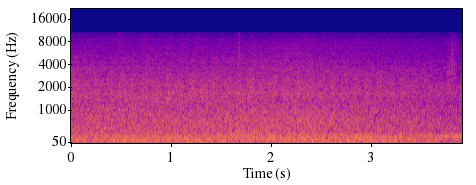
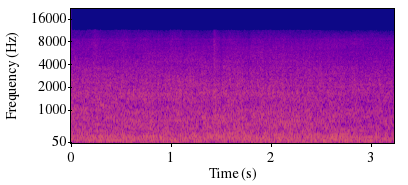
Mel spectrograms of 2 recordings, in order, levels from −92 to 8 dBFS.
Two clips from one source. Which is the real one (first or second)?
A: first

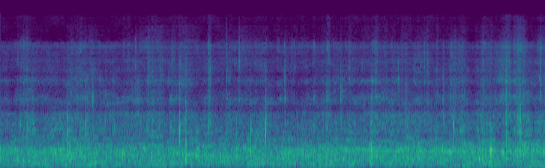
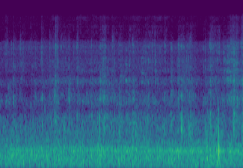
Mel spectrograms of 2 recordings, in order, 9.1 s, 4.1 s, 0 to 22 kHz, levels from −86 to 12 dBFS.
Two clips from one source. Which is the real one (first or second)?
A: second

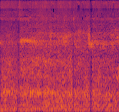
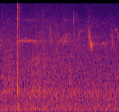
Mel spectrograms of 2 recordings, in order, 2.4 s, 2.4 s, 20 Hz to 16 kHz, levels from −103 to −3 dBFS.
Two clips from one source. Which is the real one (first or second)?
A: second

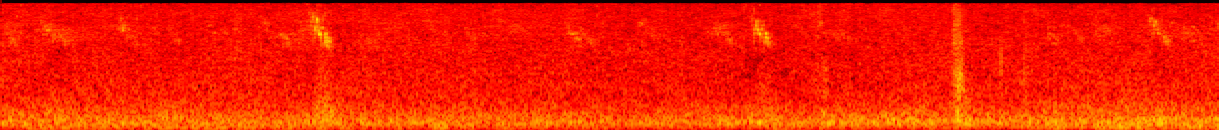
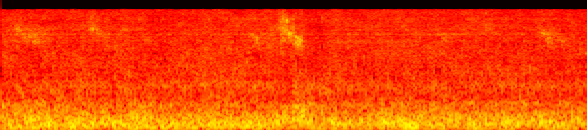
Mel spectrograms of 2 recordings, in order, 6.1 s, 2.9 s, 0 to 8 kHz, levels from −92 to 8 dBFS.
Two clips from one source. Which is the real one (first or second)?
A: first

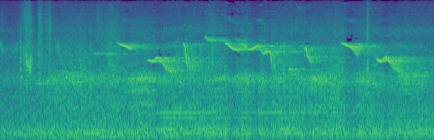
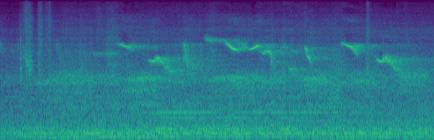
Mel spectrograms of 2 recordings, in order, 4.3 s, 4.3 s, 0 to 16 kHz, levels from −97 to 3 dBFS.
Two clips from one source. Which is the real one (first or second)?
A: first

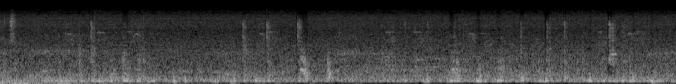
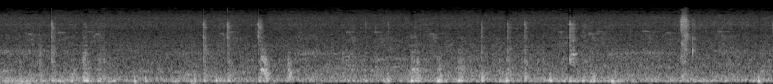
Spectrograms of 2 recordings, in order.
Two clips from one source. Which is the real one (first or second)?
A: first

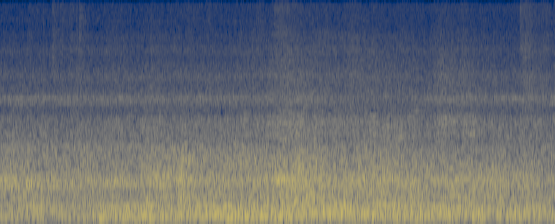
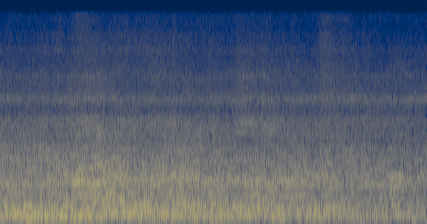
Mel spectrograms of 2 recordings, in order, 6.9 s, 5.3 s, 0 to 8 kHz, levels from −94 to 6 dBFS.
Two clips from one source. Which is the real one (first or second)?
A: first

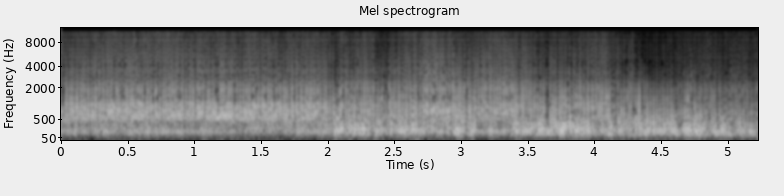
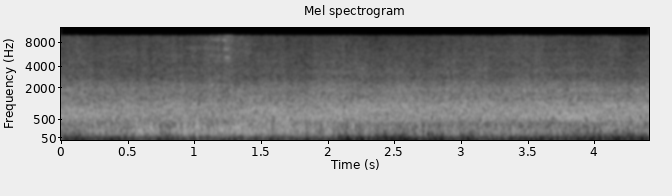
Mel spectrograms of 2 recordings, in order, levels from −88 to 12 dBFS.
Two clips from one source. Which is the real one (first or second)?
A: second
